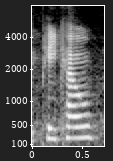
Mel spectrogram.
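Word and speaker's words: Picoult: Here's the thing about I think they say Jodi Pico. I think I've always said it wrong. I heard somebody in an Instagram or TikTok video say Pico. So that's what I'm going to say.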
